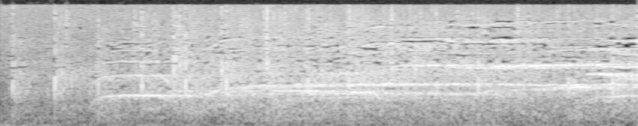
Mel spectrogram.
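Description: Arena audience clapping and cheering, with a few long held cheers over the clapping.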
